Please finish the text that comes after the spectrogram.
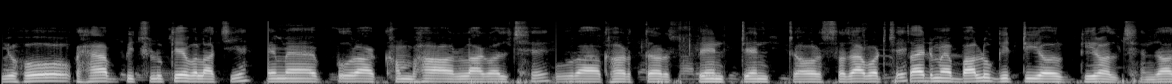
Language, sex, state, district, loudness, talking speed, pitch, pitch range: Hindi, male, Bihar, Saharsa, -16 LUFS, 145 wpm, 130 Hz, 125-140 Hz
